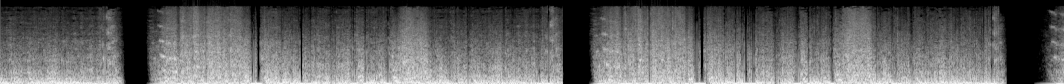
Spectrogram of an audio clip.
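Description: Heavily distorted, clipped audio of a logo effects edit: a loud, harsh noisy roar that cuts to silence for a moment about a second and a half in and again near six seconds.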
